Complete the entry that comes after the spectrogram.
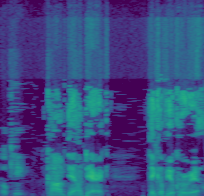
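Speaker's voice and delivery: low, soft, smooth voice of reason; a calm mediator settling down a raging boxer, low and soft; Adam Smith calming voice. Retold or imitated. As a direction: soothe an angry fighter quietly. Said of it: "he's got that smooth, calming voice".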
